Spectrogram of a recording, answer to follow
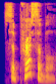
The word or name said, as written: suppressible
